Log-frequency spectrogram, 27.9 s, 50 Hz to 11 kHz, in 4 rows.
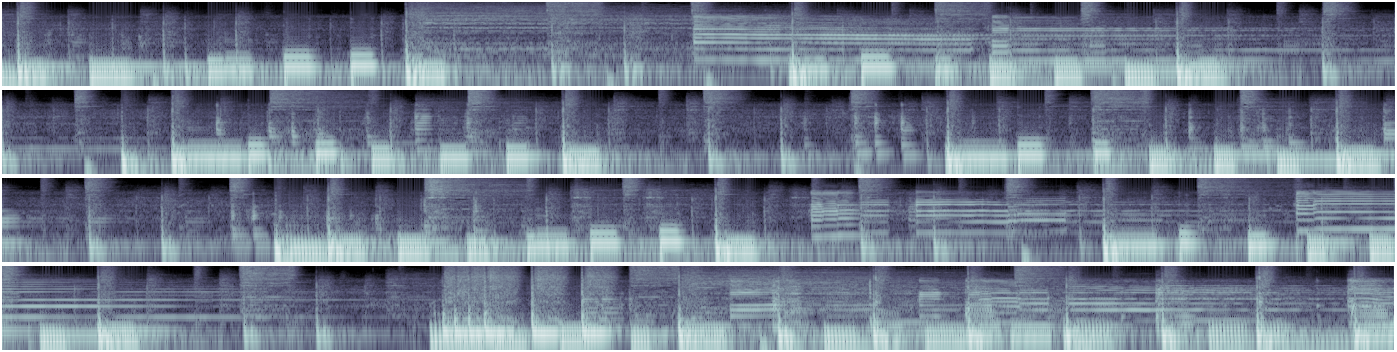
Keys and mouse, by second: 0.1-2.7 middle drag, 2.0 k, 7.0-8.3 middle drag, 8.3-10.6 drag, 10.7 click, 10.7-14.3 middle drag, 14.3 click, 14.6 middle click, 15.1 middle click, 15.5 middle click, 17.0 Tab, 18.2 click, 18.9 Tab, 21.6 click, 23.4-26.0 right drag, 25.4 f, 26.1 middle click, 26.7 a.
